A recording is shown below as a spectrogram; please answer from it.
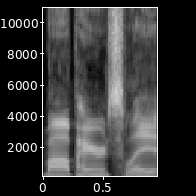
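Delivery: caricatured, mock Southern voice impression. Retelling what the character says in a film: imitating his Southern voice. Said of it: "This is this guy's voice".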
